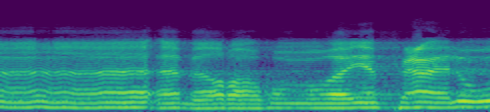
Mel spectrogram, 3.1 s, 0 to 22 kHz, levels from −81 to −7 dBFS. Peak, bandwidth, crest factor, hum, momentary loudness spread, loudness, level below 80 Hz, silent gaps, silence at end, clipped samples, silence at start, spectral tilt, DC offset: -4 dBFS; 8.2 kHz; 16 dB; none; 5 LU; -20 LUFS; -60 dBFS; none; 0 s; under 0.1%; 0 s; -6.5 dB/octave; under 0.1%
